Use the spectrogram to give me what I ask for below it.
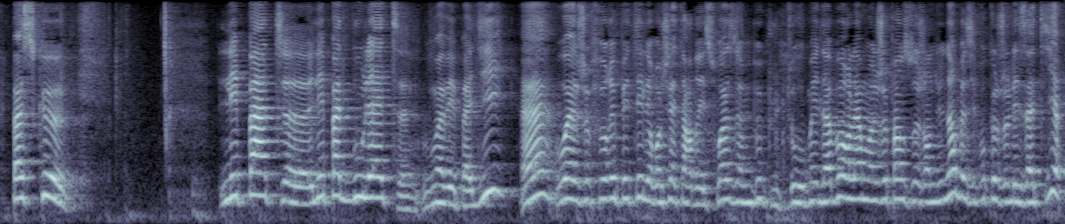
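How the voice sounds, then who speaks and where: In a roomy, echoing recording, an older online host with a Southern French accent runs a casual live cooking chat. She jokes and greets viewers by name in a mid-range, fairly bright voice.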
